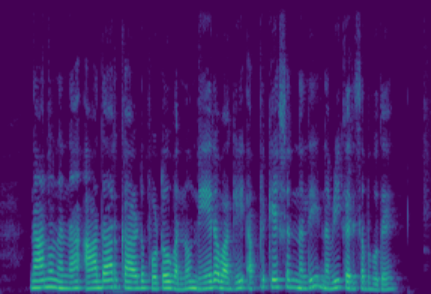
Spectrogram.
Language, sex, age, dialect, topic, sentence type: Kannada, female, 60-100, Mysore Kannada, banking, question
